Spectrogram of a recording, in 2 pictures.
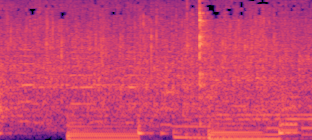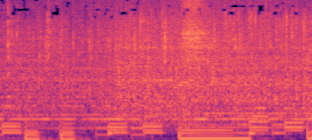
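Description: Beef and maitake simmering and sizzling in an open stainless pressure-cooker pot as the sweet soy sauce is boiled down, stirred with chopsticks, with a sharp click about two seconds in. Background music plays underneath.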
